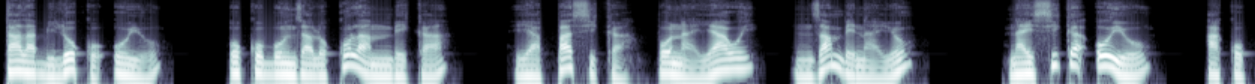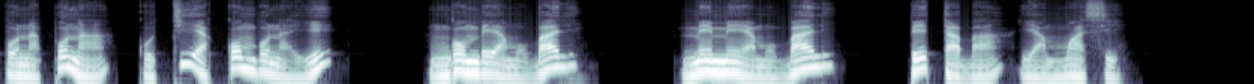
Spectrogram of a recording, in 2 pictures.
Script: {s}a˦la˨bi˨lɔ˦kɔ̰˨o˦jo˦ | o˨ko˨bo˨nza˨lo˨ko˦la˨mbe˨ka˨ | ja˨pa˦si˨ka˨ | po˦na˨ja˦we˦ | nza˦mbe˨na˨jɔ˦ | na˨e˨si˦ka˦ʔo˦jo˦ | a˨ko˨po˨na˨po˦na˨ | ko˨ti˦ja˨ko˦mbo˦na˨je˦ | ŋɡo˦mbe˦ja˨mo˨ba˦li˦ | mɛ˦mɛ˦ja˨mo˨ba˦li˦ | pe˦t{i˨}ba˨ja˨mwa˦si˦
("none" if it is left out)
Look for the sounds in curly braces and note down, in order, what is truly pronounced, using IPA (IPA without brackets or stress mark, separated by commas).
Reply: t, a˨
